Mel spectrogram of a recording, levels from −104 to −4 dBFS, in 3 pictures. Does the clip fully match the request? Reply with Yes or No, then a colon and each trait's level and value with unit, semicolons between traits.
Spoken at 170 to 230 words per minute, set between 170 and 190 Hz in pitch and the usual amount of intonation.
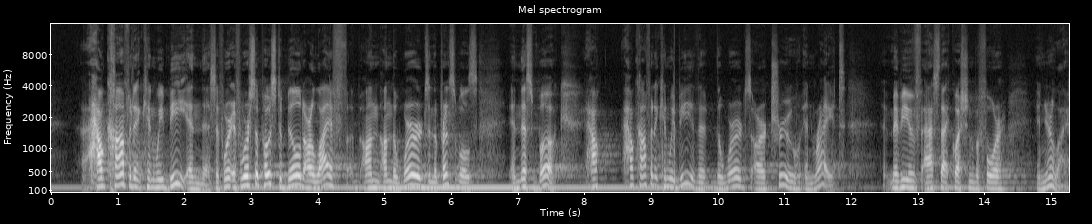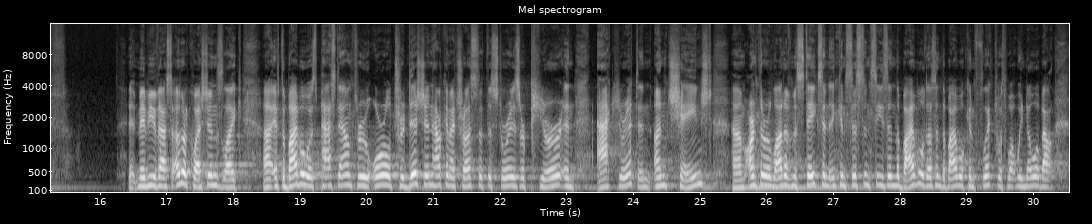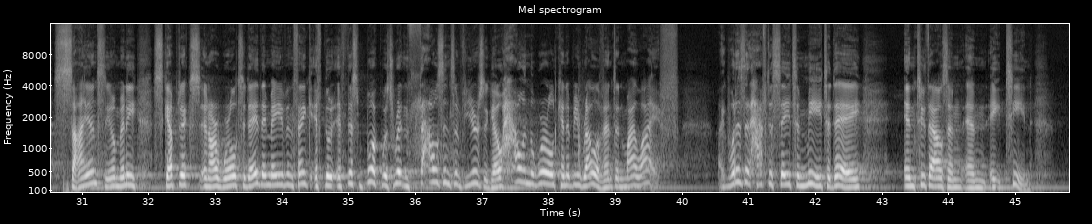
Yes: average, 190 wpm; medium, 185 Hz; average, 4.5 semitones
